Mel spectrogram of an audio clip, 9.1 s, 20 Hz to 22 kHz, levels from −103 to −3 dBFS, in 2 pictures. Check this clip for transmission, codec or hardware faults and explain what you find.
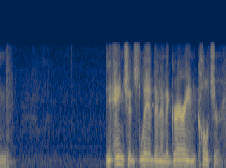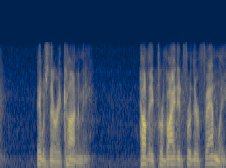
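The speech carries one fault from start to finish: the AMR wideband (HD Voice) codec, running at a low rate. The audible roughness fits the 8.85 kbit/s mode. The codec models speech as pulses through a vocal-tract filter up to 6.4 kHz and pads the top with shaped noise. Starved of bits here, that model leaves the speech plainly rough and raspy, with nothing above 7.5 kHz.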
